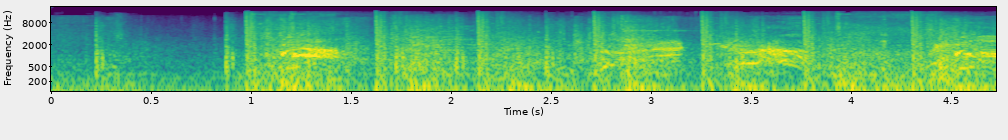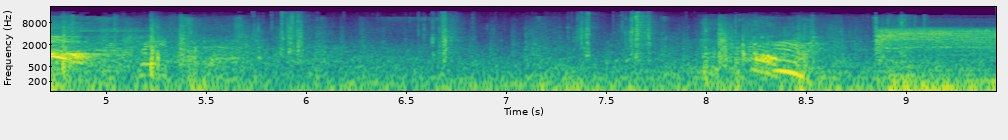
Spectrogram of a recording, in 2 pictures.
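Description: A combat shotgun fires in blasts.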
